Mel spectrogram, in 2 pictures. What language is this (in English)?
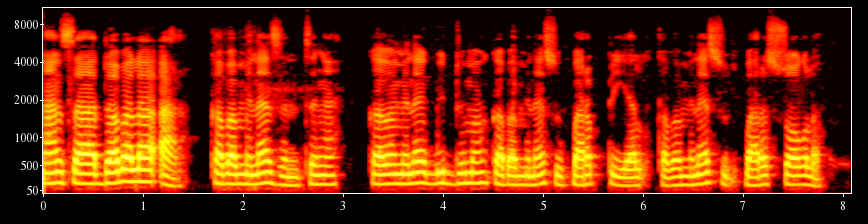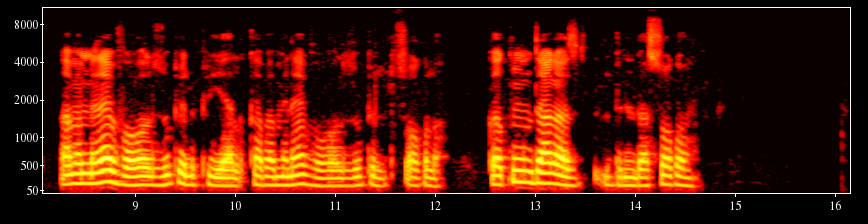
Southern Dagaare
